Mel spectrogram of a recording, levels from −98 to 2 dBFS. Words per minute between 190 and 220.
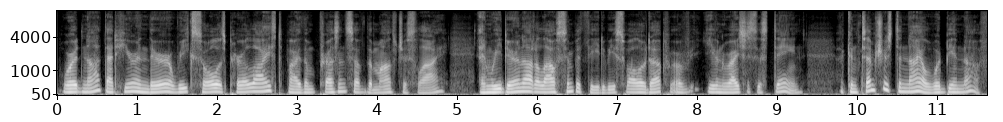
Yes: average, 200 wpm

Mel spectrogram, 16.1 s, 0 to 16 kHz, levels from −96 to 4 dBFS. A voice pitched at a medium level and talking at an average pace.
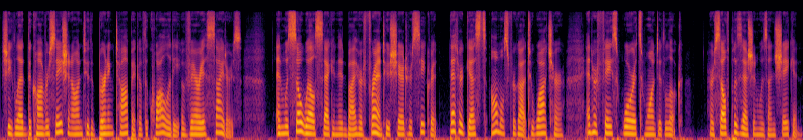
Yes: medium, 170 Hz; average, 175 wpm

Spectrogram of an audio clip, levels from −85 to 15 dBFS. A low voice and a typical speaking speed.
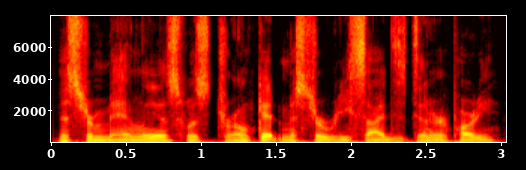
Yes: very low, 90 Hz; average, 180 wpm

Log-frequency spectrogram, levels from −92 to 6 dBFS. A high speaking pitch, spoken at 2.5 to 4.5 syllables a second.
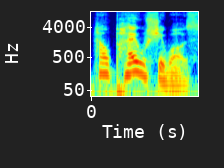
No: low, 125 Hz; 4.0 syllables/s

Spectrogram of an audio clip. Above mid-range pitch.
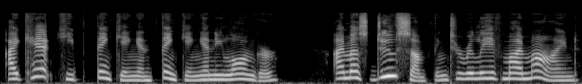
Yes: high, 240 Hz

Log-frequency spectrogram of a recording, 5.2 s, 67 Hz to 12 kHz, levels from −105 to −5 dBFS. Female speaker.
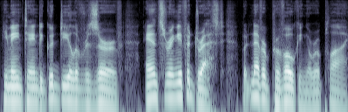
No: male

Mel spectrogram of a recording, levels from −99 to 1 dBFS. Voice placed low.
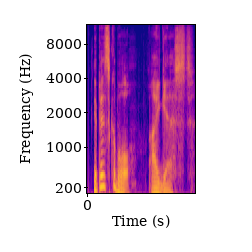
Yes: low, 115 Hz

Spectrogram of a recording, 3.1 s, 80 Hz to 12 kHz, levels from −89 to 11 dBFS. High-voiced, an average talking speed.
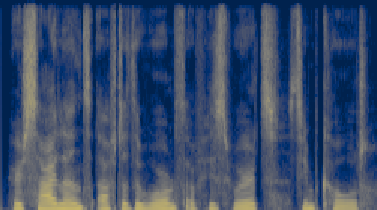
Yes: high, 225 Hz; average, 190 wpm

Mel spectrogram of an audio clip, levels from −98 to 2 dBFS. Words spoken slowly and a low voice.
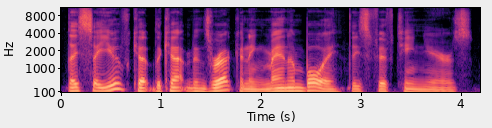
No: average, 200 wpm; low, 120 Hz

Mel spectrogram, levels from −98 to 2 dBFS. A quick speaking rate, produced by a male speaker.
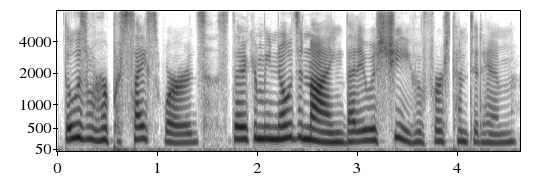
No: fast, 245 wpm; female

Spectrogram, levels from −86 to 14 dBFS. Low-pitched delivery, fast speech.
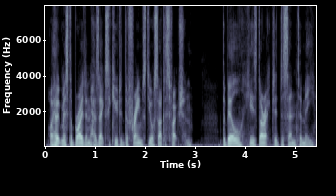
Yes: low, 125 Hz; fast, 220 wpm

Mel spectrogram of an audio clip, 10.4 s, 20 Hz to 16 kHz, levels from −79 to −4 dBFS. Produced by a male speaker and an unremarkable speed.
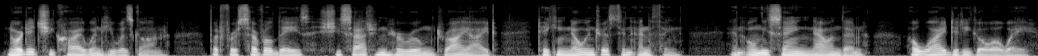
No: male; fast, 210 wpm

